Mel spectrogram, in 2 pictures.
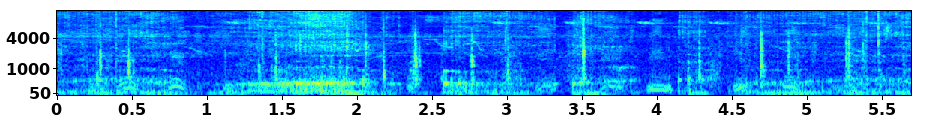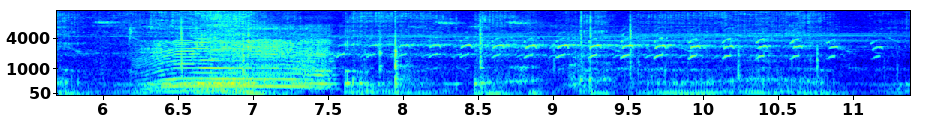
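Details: Two deer fighting in the wild, in forest, let out low, drawn-out moaning bellows, the loudest swelling and wavering for over a second. Sharp clicks and knocks are scattered throughout, with faint background noise.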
